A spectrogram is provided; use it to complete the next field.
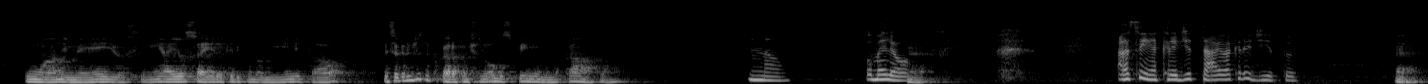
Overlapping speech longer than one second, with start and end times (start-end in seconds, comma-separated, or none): none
